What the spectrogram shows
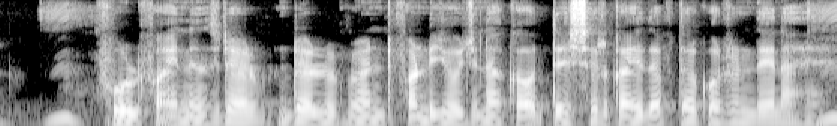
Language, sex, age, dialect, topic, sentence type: Hindi, male, 31-35, Awadhi Bundeli, banking, statement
